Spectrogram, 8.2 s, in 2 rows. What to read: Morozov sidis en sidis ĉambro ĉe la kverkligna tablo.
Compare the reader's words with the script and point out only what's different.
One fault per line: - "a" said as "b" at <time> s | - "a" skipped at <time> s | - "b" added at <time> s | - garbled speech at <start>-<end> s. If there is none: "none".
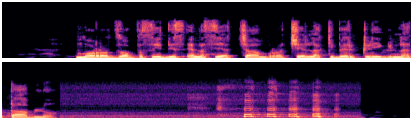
- "sidis" said as "sia" at 2.1 s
